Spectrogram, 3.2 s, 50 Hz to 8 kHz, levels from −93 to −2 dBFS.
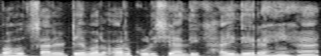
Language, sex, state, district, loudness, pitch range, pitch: Hindi, male, Jharkhand, Palamu, -14 LUFS, 140-150 Hz, 145 Hz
